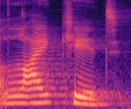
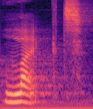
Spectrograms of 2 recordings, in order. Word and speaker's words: liked: O pessoal fala liked, né? O pessoal fala o E. Mas uma regra de pronúncia no inglês é que você não vai falar o E do ED, tá?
